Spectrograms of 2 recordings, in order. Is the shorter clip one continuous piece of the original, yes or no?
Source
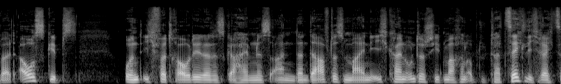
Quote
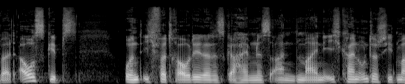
no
